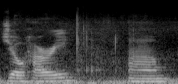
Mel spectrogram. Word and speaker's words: Johari: window looks like and by the way it's pronounced johari because it's basically named after the two people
